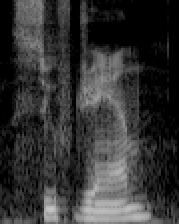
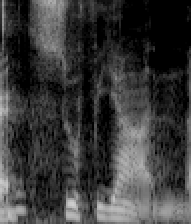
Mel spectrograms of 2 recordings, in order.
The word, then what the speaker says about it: Sufjan: Sufjan. – Yeah, I was never 100% sure. – Sufjan.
